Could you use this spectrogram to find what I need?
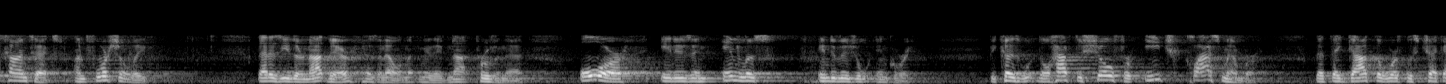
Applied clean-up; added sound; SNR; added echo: none; none; none; none.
